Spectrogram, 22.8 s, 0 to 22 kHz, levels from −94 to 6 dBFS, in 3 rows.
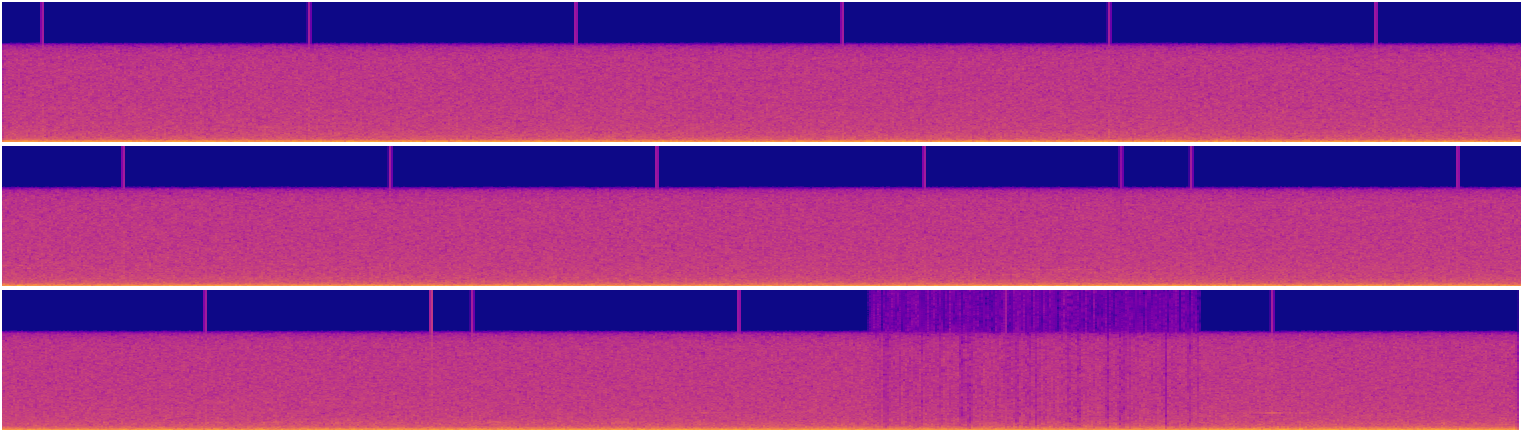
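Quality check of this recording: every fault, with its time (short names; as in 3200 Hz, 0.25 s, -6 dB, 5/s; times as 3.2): tick 45 rpm
13.19 gap 4.6 ms
17.34 pop
19.52–21.19 clipped -18 dBFS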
